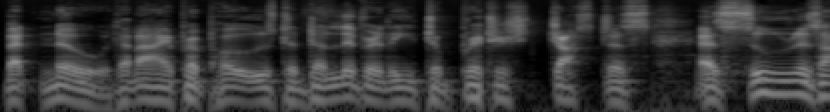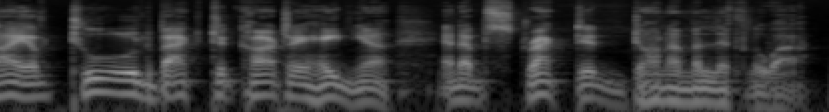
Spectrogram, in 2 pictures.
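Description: A man's voice: extremely low pitch, animated, normal speed, hardly any pauses, a bit bright, full character voice. A man voicing a stiff, prim sea captain who speaks in pompous, archaic phrases. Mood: icy.

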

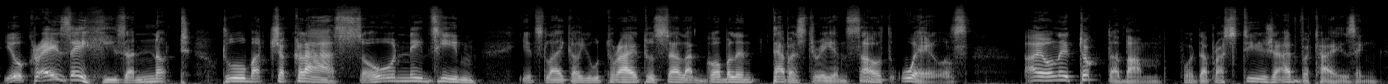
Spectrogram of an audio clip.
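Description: Croaky, surly slave trader. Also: male voice, lowish voice, big pitch swings, slow pace, a bit bright, voice pushed up, exaggerated voice. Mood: grumbling, indignant. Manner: broken English, blunt.

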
